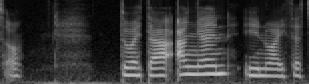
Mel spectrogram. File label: "angen", Welsh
